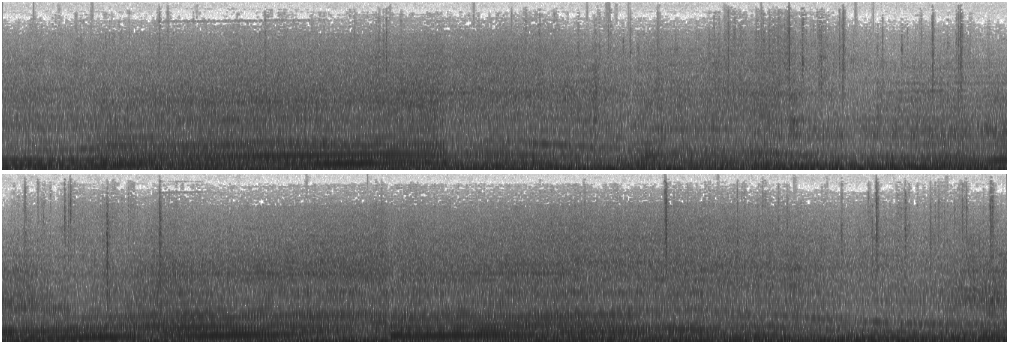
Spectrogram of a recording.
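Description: Wind rushes loudly past a fast-moving car.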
